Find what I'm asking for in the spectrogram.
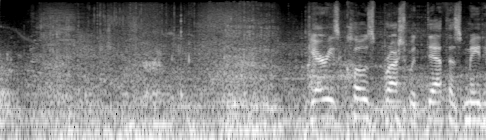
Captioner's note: growling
